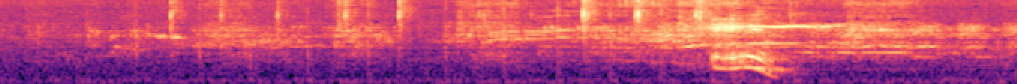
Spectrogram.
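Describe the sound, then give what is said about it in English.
A single horse, ridden by a monster, whinnies once, a brief descending cry rising out of a busy background of clattering and low noise, moderately loud near the end. “There's some monsters. And they're riding horses.”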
